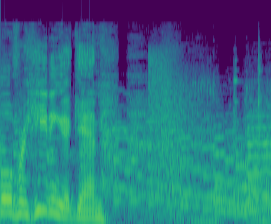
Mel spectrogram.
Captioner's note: panting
